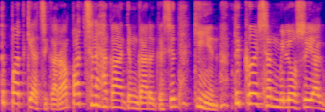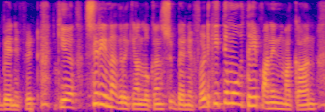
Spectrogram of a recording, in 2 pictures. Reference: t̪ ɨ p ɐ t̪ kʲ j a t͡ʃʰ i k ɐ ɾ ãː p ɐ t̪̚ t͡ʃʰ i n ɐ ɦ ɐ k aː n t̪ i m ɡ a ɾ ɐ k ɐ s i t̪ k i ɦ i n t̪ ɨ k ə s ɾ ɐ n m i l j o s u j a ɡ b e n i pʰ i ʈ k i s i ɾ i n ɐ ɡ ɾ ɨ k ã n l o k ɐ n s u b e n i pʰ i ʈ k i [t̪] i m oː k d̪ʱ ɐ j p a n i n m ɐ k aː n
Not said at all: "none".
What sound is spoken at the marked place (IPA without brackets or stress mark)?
t̪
